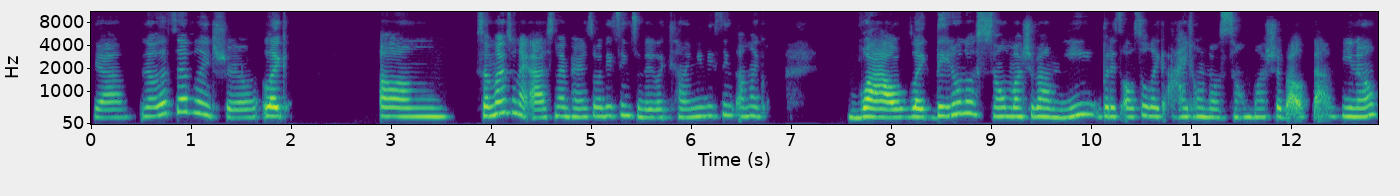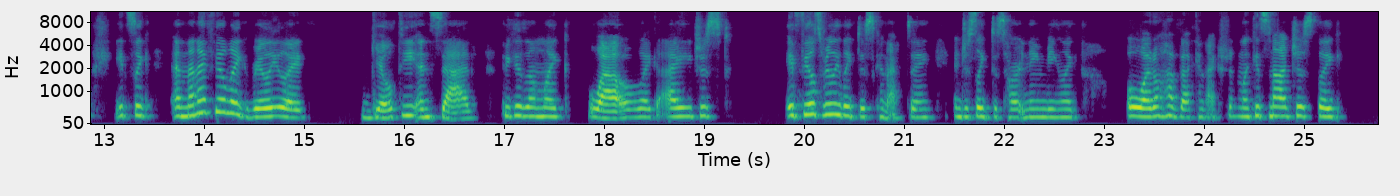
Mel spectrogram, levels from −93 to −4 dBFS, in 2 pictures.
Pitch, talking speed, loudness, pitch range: 255 Hz, 205 wpm, -25 LUFS, 235-270 Hz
